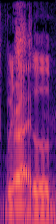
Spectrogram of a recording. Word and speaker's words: WSDL: Yeah, it's part of being a member of the community or sharing the secret key, like using these funny pronunciations of the standards, whistle, right.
